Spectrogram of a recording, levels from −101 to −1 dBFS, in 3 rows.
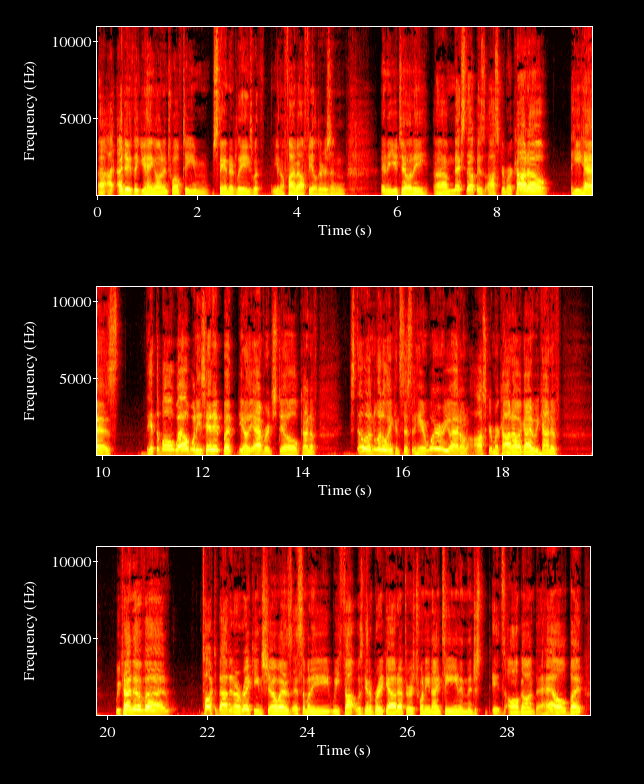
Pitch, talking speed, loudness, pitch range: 160 Hz, 190 wpm, -24 LUFS, 140-180 Hz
